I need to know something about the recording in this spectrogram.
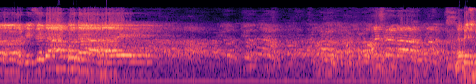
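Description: Young men chant loudly together into a microphone through loudspeakers.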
